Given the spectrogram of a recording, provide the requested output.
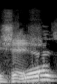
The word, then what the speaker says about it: Judge: Ça se prononce bien? Judge? C'est Gege.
